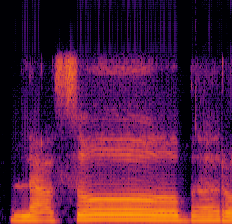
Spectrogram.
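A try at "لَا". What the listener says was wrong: La-nya panjang. panjang. La-nya panjang kan ada alif la-nya.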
